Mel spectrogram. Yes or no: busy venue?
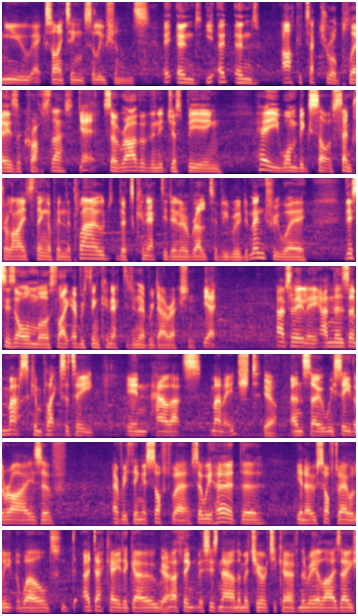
yes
